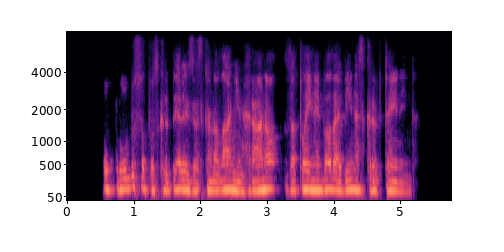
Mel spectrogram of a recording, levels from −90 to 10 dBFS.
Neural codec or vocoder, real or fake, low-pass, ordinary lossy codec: codec, 16 kHz, 1.1 kbps, Voila-Tokenizer; fake; 7.2 kHz; none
